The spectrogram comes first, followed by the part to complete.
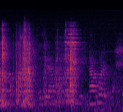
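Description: Three short, sharp clinks or clatters of small hard objects being handled.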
